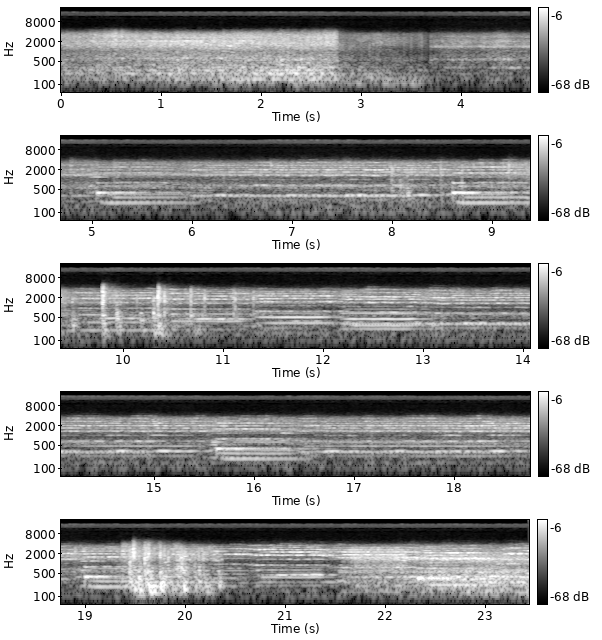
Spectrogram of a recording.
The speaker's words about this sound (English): Perfect blast off, sir.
